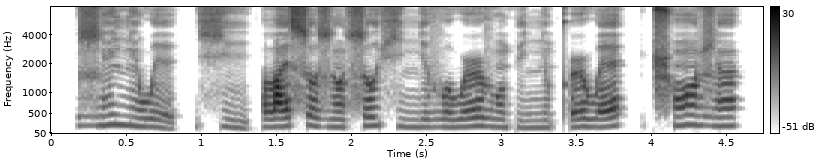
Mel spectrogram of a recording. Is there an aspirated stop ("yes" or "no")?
yes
